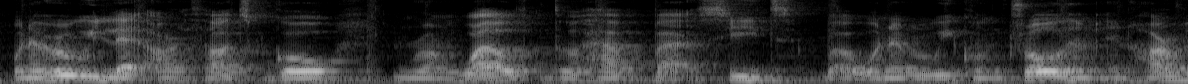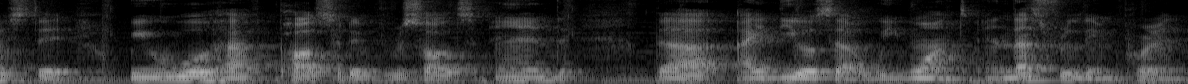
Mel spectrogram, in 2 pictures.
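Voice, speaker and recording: A man's voice: mid-range voice, steady tone, normal speed. A young man gives a casual, earnest book review, restarting phrases now and then as he reflects. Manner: earnest, plainspoken, with frequent restarts and self-reflection. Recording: echoey room with faint music underneath.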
